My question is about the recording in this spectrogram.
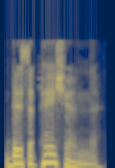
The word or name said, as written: dissipationless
